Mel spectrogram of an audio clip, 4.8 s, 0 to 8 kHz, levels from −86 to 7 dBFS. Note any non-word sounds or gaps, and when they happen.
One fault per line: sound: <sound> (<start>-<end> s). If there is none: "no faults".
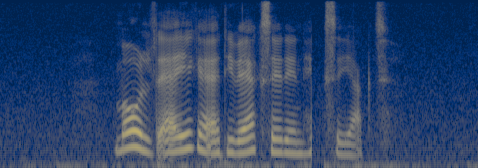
sound: dropout (3.1-3.2 s)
